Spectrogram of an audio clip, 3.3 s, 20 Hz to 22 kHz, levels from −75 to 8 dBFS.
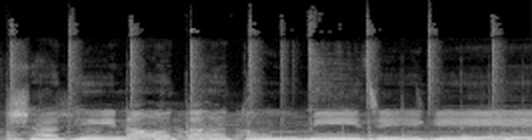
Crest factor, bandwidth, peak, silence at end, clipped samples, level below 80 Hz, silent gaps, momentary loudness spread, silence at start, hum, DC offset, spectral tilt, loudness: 10 dB; over 20 kHz; -2 dBFS; 0 s; under 0.1%; -28 dBFS; none; 3 LU; 0 s; none; under 0.1%; -5 dB/octave; -13 LUFS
